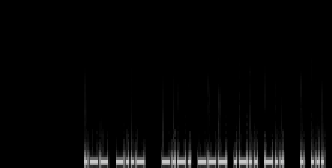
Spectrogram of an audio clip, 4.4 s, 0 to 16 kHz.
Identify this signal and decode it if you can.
Morse code, heard as a keyed tone, about 34 wpm, 700 Hz. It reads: WX COLD ES
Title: Common QSO Phrases 35wpm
